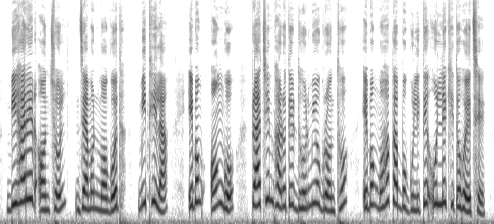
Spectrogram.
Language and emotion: Bengali, neutral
